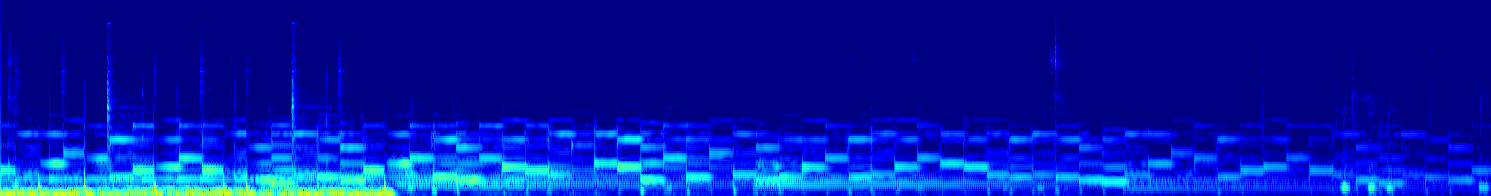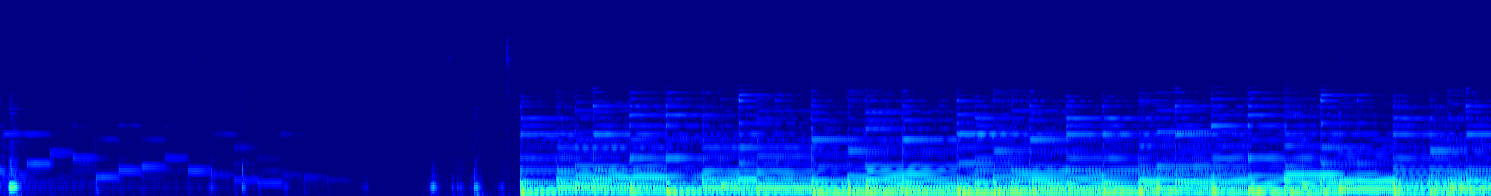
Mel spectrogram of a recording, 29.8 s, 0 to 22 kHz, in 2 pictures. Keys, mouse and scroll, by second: 0.0 middle click, 1.5 shift+click, 1.9 middle click, 2.6 shift+click, 3.3 shift+click, 3.7 middle click, 4.5 ctrl+e, 6.3 middle click, 7.1 click, 7.7 shift+click, 8.5 middle click, 9.3 shift+click, 9.7 shift+click, 10.0 middle click, 10.4-11.7 middle drag, 12.5 f, 13.4 ctrl+z, 14.2 ctrl+w, 14.7 ctrl+e, 16.9 shift+middle click, 17.6 middle click, 19.1 middle click, 19.6 shift+middle click, 20.1 middle click, 20.7 shift+middle click, 21.1 middle click, 22.3 shift+middle click, 22.8 middle click, 23.8 shift+middle click, 27.2 shift+click, 28.0 click, 29.1 g.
